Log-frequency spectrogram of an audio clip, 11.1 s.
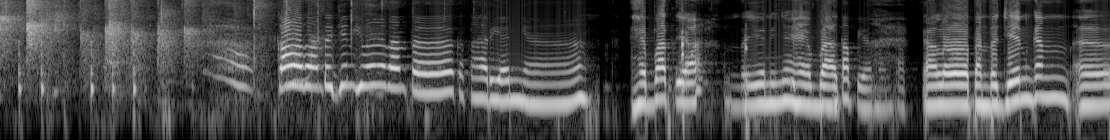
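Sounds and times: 
hand clapping: 0:00.0 - 0:05.3
speech: 0:02.8 - 0:11.0.

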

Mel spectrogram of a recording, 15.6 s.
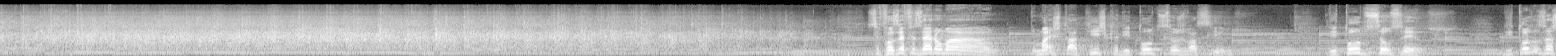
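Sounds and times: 
audience clapping: 0:00.0 - 0:08.5
speech: 0:08.7 - 0:12.5, 0:13.3 - 0:15.5.

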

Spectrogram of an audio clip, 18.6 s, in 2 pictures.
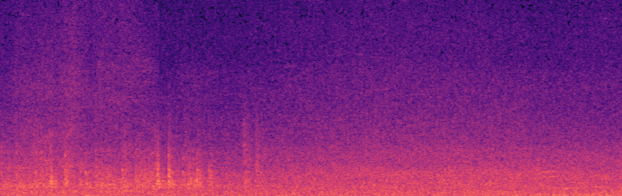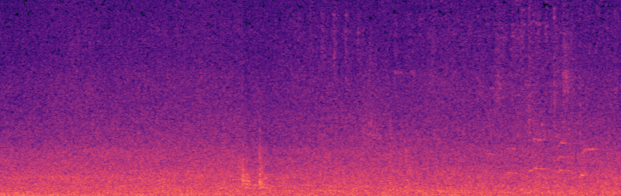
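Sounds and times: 
heavy traffic on the Brooklyn Bridge at night: 0:00.0 - 0:18.6
brief clatters and knocks: 0:00.2 - 0:04.3, 0:12.9 - 0:15.7
faint voices: 0:14.7 - 0:18.6.

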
